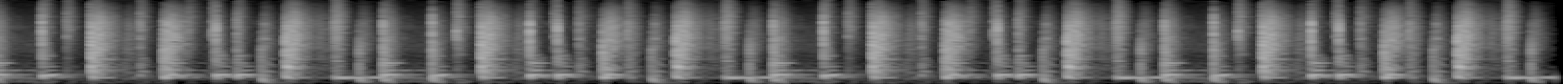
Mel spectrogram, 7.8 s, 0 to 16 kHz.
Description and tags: Remix Congas
Cool Conga Fill at 123 BPM
auxillary, beat, drum, india, kit, percussion, snickerdoodle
